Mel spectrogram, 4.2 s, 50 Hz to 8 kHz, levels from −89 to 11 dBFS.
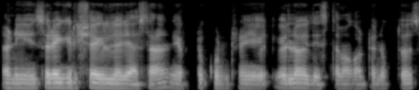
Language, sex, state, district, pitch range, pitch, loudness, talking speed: Konkani, male, Goa, North and South Goa, 100-110 Hz, 105 Hz, -25 LUFS, 200 wpm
